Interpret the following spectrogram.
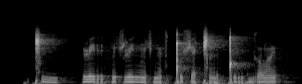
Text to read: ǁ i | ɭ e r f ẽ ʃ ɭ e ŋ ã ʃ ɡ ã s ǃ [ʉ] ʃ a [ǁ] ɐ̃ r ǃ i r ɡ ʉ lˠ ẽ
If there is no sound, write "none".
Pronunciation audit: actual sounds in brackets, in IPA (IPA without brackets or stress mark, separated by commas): u, ǁ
